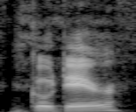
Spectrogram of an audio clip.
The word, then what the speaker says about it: Goedert: Is that how you say his name? Goedert? – Yes.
